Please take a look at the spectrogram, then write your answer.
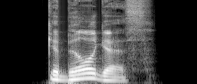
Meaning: genitive singular of Gebirge
- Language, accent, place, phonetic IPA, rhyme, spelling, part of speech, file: German, Germany, Berlin, [ɡəˈbɪʁɡəs], -ɪʁɡəs, Gebirges, noun, De-Gebirges.ogg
